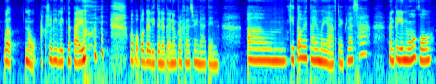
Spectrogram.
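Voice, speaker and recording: Woman acting as obsessive young girlfriend, Filipino accent, soft dark-toned voice, dry intimate sound, cooing reassurance, sweetly manipulative, ASMR roleplay. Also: a little high, steady tone, normal speed, no room sound, natural voice. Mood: bubbly, hurried. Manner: coaxing, cooing, giggly reassurance.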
